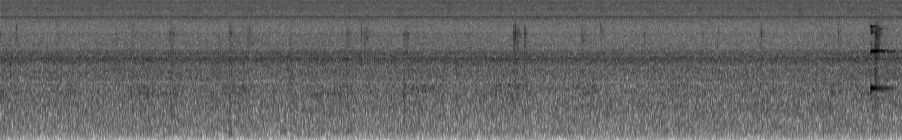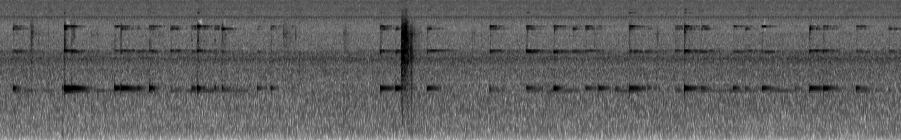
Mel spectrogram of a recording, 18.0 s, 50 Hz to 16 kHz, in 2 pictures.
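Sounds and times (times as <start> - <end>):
background hiss: 0.0 - 18.0
bell jingling while walking: 8.7 - 12.1, 12.8 - 18.0.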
